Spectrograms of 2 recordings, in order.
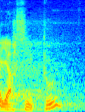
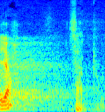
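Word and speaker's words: يَحْسَبُ: Karena dalam qiraah asab ada yang baca yahsibu, qiraah kita baca yahsabu. Tapi guru-guru kita kalau ngajar fikih itu bacanya yahsibu. Tapi kalau baca Quran yahsabu.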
